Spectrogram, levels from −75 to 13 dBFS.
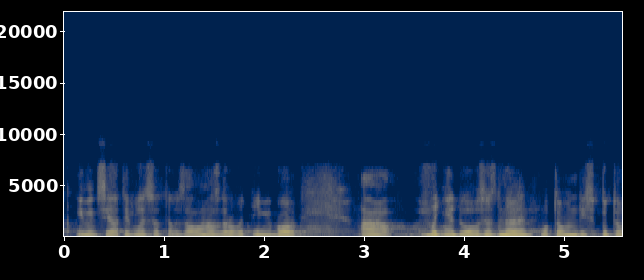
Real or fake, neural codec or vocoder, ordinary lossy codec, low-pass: fake; codec, 16 kHz, 1 kbps, FreqCodec, larger model; Opus, 24 kbps; 7.2 kHz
